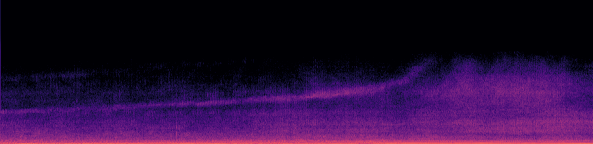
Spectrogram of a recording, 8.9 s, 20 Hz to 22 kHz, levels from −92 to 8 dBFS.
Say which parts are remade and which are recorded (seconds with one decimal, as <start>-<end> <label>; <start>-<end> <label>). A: 0.0-1.9 remade; 1.9-3.7 recorded; 3.7-8.9 remade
